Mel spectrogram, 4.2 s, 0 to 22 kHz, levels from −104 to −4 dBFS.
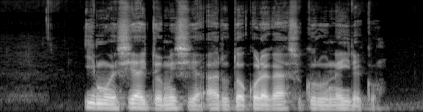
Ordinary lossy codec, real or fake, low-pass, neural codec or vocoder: none; real; none; none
